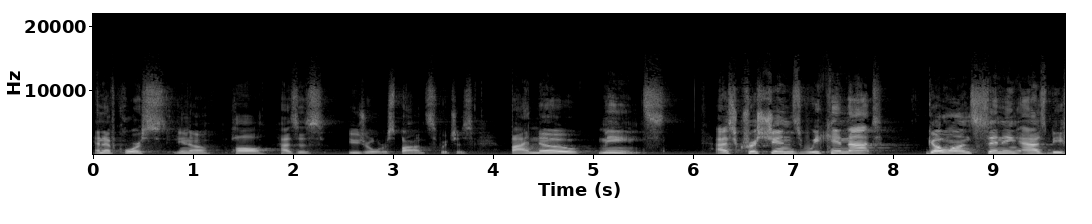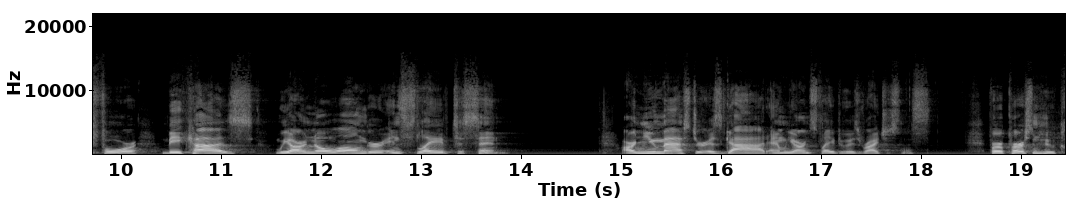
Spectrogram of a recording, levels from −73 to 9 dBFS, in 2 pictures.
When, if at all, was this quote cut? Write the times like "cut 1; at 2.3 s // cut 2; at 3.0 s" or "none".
cut 1; at 6.1 s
